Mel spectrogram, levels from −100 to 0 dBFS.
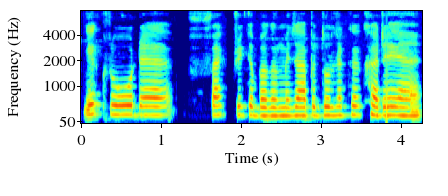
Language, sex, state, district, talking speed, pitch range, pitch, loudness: Hindi, female, Bihar, Sitamarhi, 185 wpm, 220-235 Hz, 230 Hz, -27 LUFS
